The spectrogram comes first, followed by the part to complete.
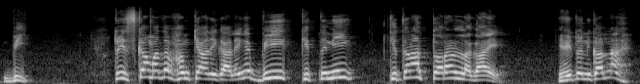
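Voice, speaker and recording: Solving numericals on the whiteboard step by step, this male physics teacher speaks at a moderate pace in an extremely high, expressive voice. He keeps checking that his students are following and addresses them with fond, fatherly names.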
